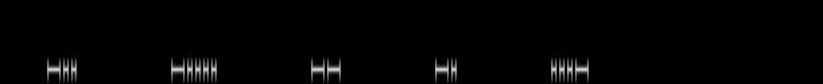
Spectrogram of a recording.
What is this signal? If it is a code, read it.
Morse code, heard as a keyed tone, about 31 wpm, spaced as for 8 wpm, 700 Hz. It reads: D6MNV
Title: USA Call Signs - 6 Characters - 8x Character Spacing - 30wpm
